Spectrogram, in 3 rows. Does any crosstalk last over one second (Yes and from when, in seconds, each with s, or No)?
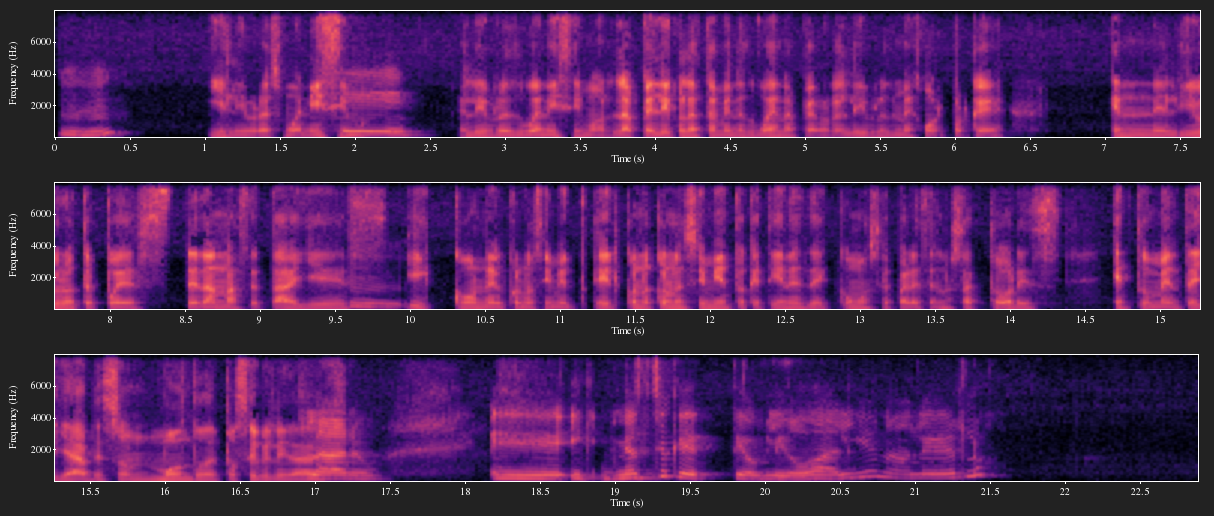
No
